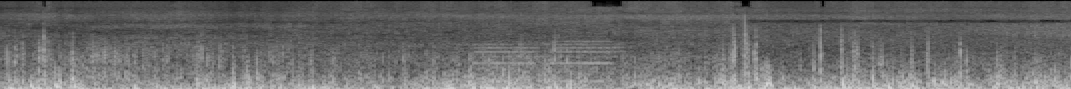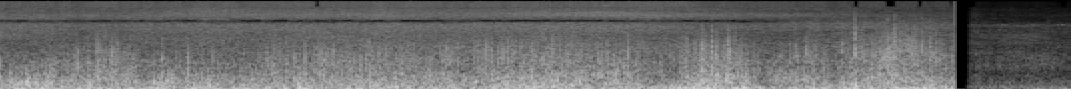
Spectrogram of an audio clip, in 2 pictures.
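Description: Strong wind at Devka beach in Daman buffets the microphone in a loud, continuous rumble with gusty roar and faint surf beneath, ending abruptly.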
